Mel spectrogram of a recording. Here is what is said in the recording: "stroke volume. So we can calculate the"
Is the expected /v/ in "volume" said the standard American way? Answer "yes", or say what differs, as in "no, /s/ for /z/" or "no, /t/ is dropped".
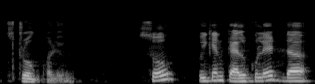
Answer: no, /b/ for /v/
